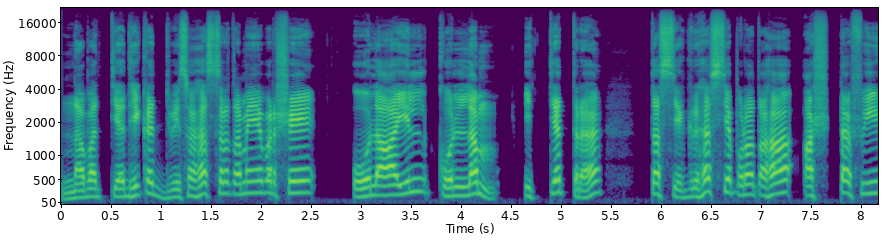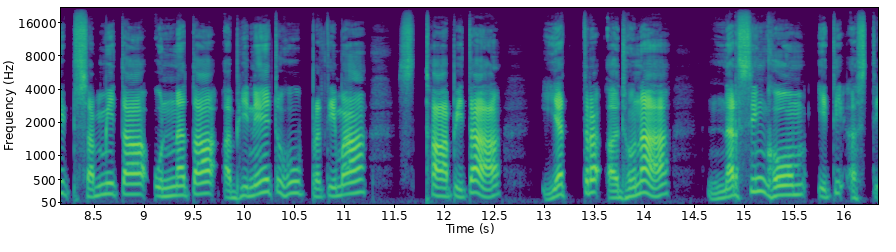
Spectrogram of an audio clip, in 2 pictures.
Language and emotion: Sanskrit, neutral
